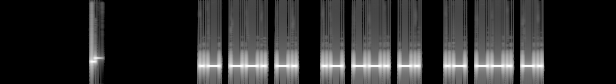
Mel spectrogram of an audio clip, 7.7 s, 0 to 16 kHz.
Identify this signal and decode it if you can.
Morse code, heard as a keyed tone, about 25 wpm, 700 Hz. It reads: AGN AGN AGN
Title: Abbreviations Repeated 3x - 25wpm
